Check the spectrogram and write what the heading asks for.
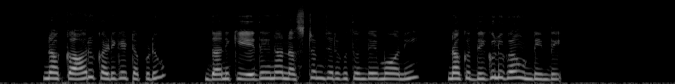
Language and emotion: Telugu, fearful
